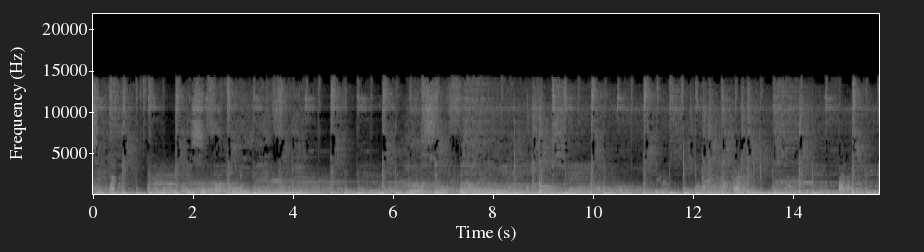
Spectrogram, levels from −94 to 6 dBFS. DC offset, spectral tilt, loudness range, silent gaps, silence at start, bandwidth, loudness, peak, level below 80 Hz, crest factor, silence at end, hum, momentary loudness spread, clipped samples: under 0.1%; -5.5 dB/octave; 1 LU; none; 0 s; 14.5 kHz; -36 LUFS; -18 dBFS; -40 dBFS; 16 dB; 0 s; none; 4 LU; under 0.1%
